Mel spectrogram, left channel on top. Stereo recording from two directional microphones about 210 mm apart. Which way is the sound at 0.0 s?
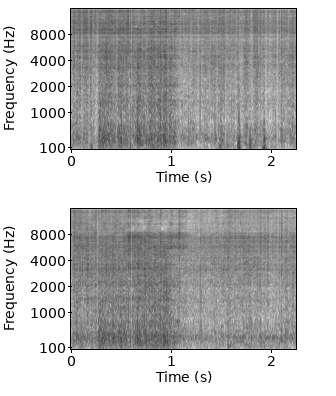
15° left (ahead or behind).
